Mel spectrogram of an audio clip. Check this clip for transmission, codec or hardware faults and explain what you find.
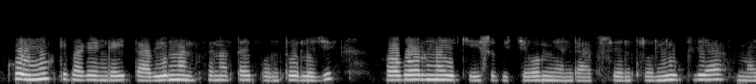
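The speech passed through an iLBC codec for its whole length. The iLBC codec coded each frame's excitation separately, which fits its 30 ms, 13.33 kbps mode, over a 200 Hz to 3.4 kHz band. This leaves the speech muffled, rough and plainly synthetic.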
